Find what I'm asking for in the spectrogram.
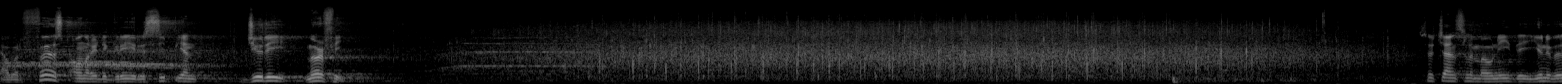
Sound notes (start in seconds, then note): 4.0 crowd applauding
